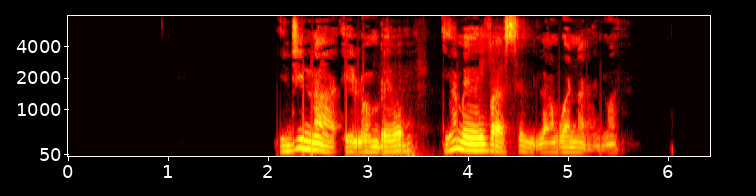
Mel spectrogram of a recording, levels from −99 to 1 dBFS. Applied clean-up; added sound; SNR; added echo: neural mask model DeepFilterNet 3.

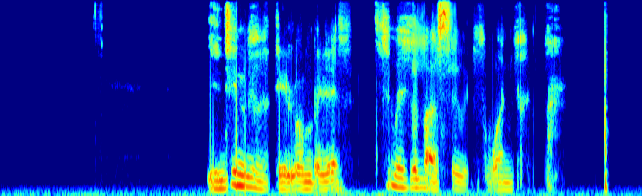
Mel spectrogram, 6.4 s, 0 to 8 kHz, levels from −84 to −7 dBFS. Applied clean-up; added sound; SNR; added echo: neural diffusion model UNIVERSE++.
